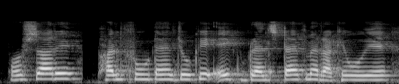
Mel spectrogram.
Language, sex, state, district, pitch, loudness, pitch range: Hindi, female, Jharkhand, Sahebganj, 225 Hz, -15 LUFS, 210-235 Hz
